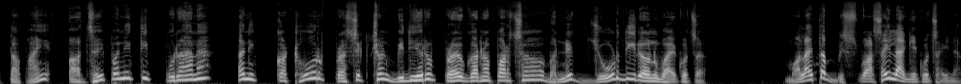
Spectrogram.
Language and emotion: Nepali, disgusted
